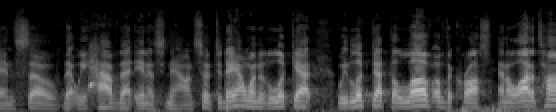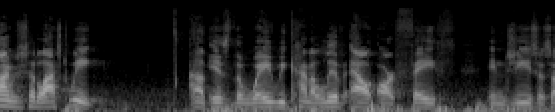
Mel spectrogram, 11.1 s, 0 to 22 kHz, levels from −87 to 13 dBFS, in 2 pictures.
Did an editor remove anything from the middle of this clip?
yes; 2 cuts; at 4.9 s, 7.6 s

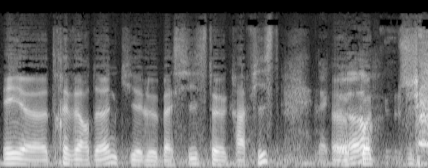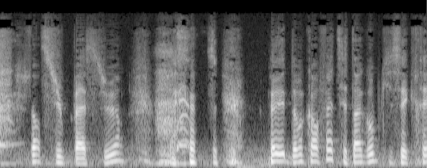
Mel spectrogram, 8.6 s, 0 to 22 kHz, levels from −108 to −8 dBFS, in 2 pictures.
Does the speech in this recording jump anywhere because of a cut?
yes; 1 cut; at 3.1 s

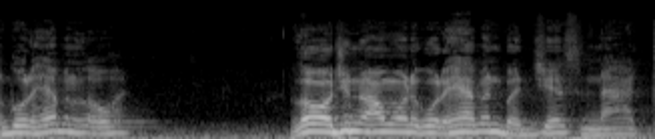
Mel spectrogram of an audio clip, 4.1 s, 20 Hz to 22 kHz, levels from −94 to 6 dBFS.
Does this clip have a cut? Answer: no; 0 cuts

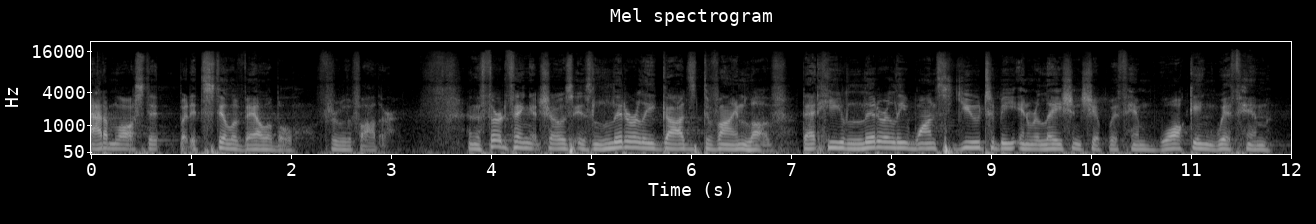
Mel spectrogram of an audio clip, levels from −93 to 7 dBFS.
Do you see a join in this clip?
yes; 1 cut; at 7.0 s

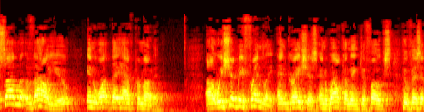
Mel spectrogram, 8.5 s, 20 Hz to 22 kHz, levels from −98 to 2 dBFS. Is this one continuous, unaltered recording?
yes; 0 cuts

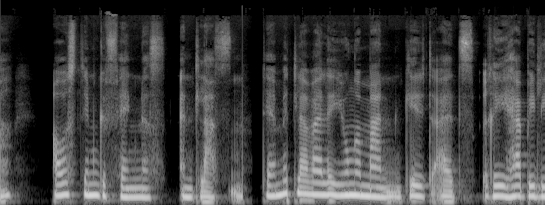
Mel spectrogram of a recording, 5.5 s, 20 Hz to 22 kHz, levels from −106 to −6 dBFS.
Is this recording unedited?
no; 1 cut; at 2.5 s

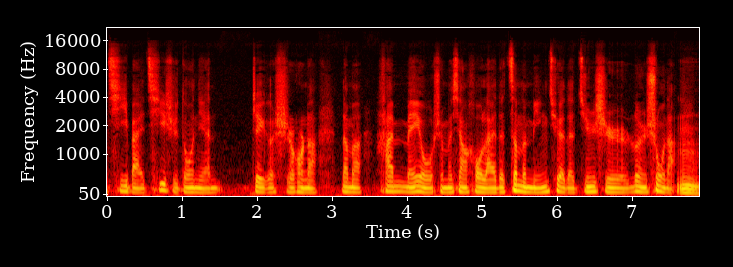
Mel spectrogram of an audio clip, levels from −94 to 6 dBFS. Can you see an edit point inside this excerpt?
no; 0 cuts

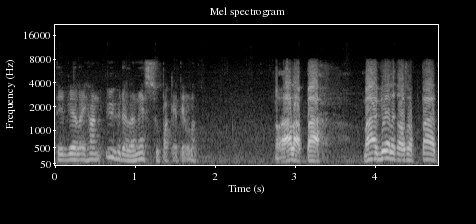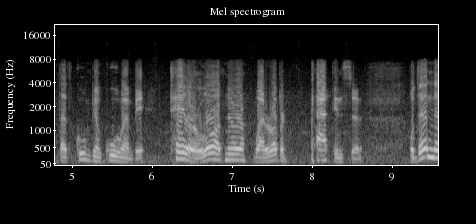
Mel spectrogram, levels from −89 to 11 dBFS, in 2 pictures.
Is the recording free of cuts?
yes; 0 cuts

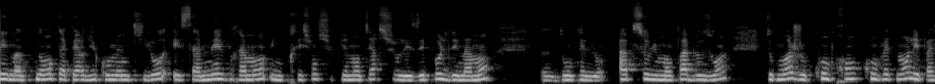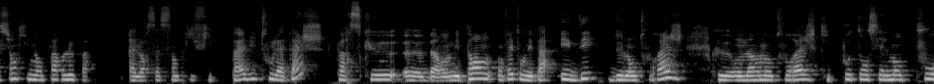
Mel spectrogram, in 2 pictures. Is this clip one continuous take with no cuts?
no; 2 cuts; at 12.6 s, 16.5 s

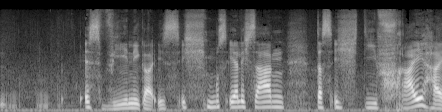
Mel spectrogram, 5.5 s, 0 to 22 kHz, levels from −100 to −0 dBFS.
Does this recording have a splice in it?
no; 0 cuts

